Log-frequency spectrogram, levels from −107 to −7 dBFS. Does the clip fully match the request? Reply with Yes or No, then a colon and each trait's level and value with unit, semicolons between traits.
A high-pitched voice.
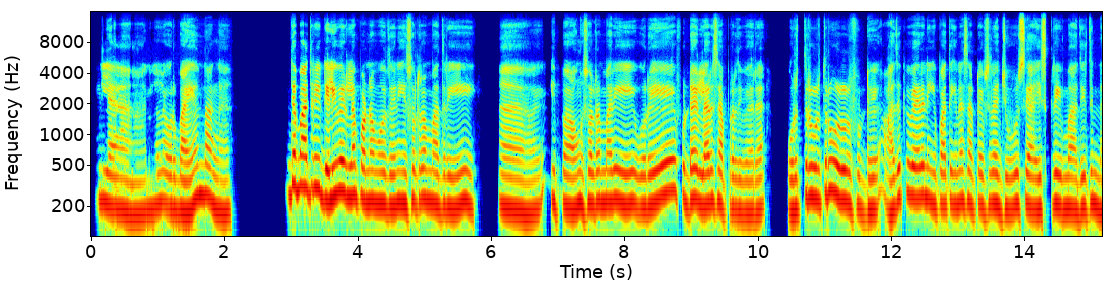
Yes: high, 210 Hz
